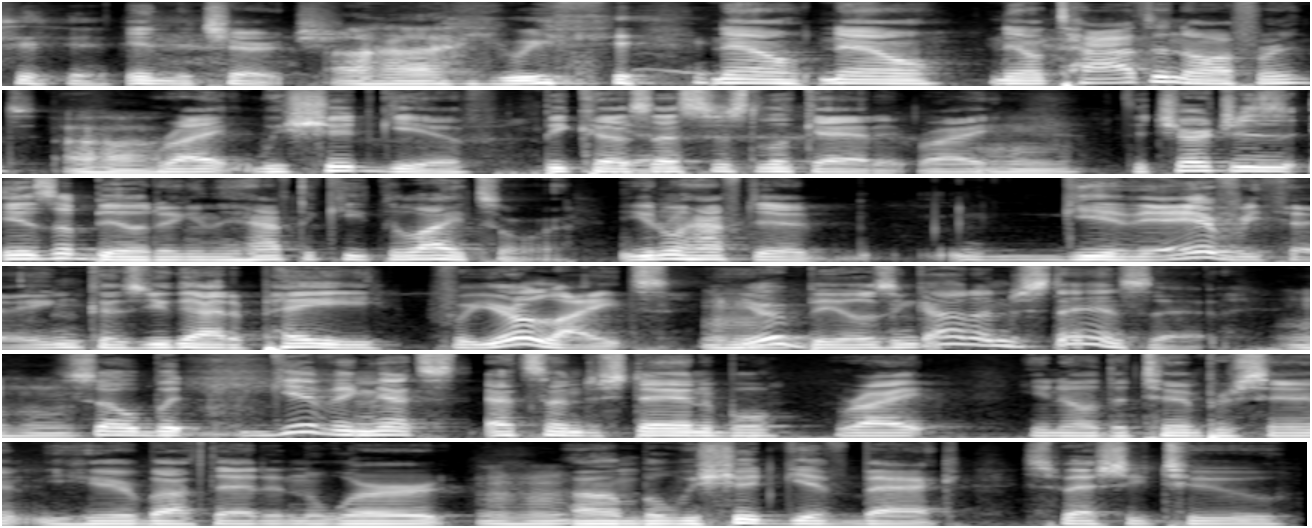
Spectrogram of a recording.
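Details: Adult male speaker; ordinary speech.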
